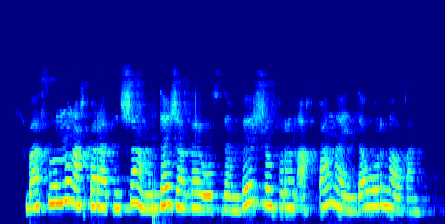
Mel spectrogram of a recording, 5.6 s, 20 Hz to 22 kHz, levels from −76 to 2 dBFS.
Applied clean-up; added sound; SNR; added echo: none; none; none; reverberation time 0.9 s.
